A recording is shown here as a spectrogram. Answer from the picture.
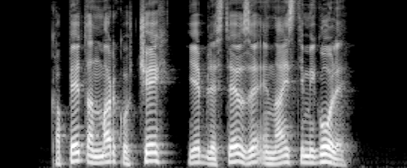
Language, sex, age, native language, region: Slovenian, male, 30-49, Slovenian, Drava region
